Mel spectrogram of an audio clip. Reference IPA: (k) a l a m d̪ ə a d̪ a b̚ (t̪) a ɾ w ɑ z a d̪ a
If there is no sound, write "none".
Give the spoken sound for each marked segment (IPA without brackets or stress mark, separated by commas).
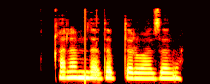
q, d̪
